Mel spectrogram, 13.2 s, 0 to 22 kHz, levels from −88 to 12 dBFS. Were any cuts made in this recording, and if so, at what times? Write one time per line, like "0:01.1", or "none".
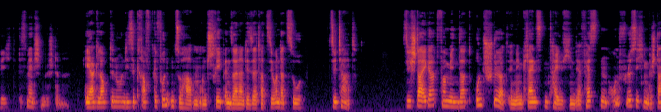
none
